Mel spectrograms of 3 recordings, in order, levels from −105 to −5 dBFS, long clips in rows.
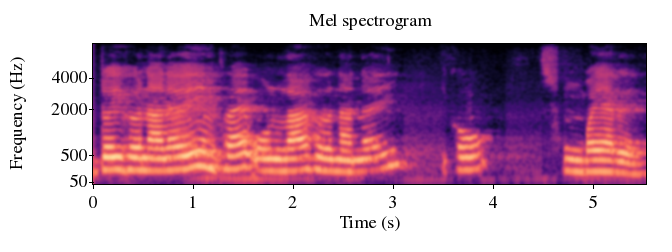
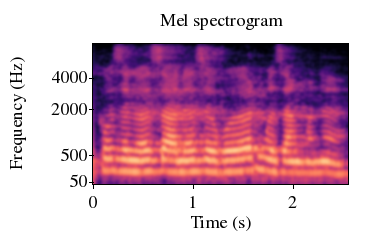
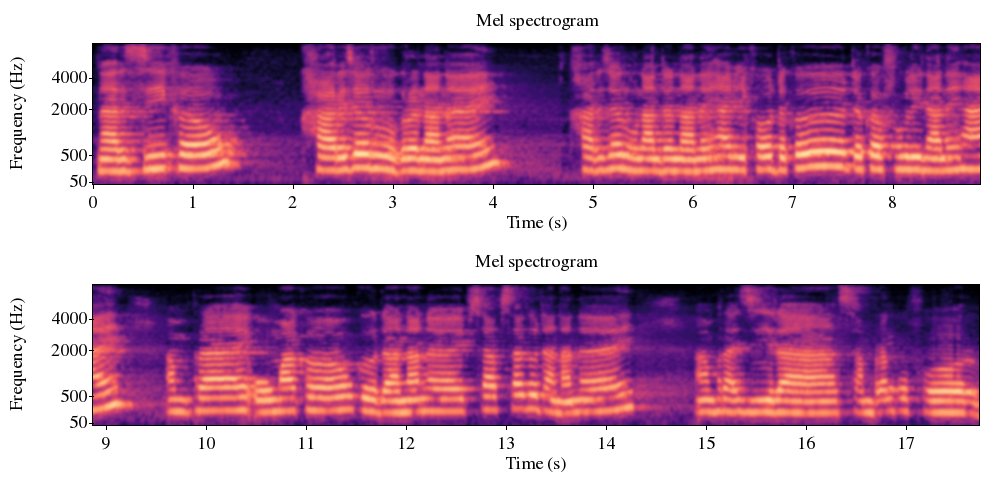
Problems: none marked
